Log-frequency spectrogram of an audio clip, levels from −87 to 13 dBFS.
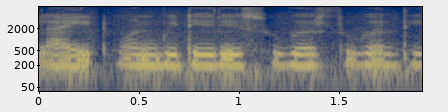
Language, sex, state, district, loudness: Chhattisgarhi, female, Chhattisgarh, Sarguja, -16 LUFS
